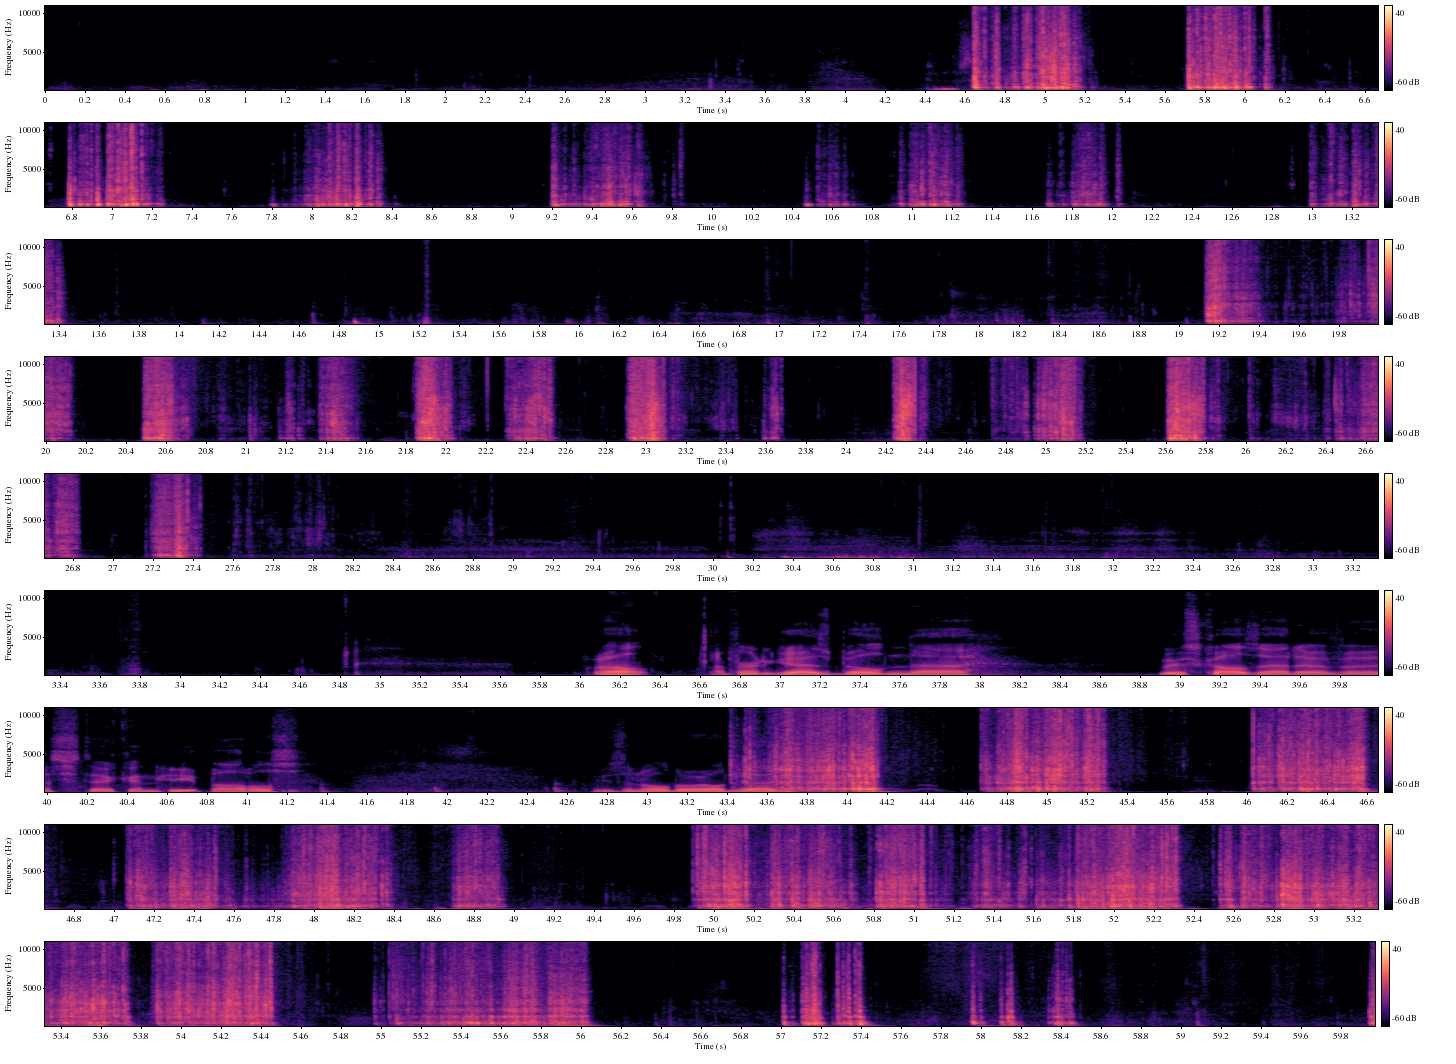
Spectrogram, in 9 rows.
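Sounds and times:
footsteps crunching over snow: 0:13.0 - 0:29.4, 0:43.4 - 0:59.9.

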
